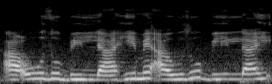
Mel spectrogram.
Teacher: एयर का शामिल होना। जब हम ब के अंदर एयर को शामिल कर देते हैं तो बा की आवाज पा से मुशाबे हो जाती है और अरबी में पा कोई लफ्ज नहीं है। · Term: हम्स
